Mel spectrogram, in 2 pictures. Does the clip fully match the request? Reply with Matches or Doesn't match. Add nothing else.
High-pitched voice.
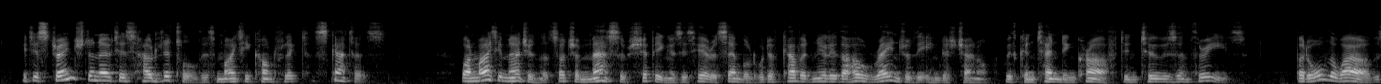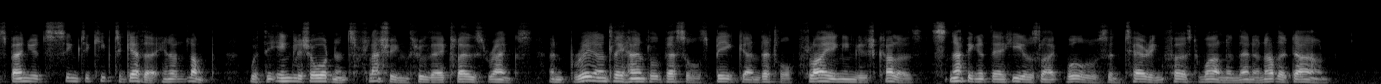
Doesn't match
